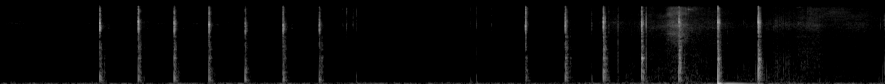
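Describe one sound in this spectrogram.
A knife taps and scrapes against a wooden pole.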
